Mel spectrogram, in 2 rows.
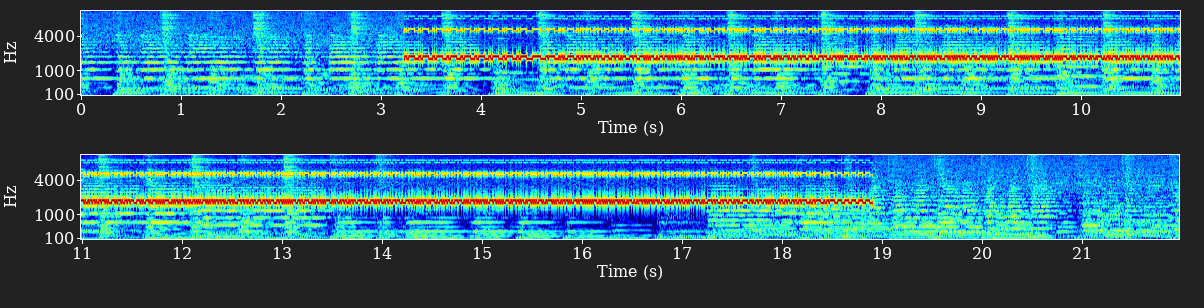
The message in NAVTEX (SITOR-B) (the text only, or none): ZCZC YB16 NAV WARNING 13. WRECK IN PSN 61-14S 007-48W. WIDE BERTH REQUESTED. NNNN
